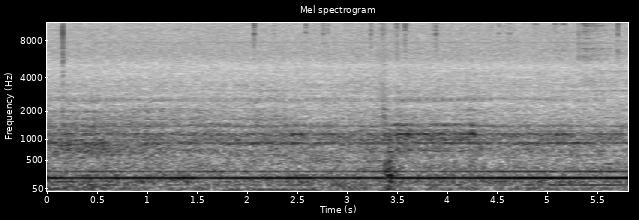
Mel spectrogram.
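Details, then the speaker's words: Realistic LAB 280 belt-drive automatic turntable, second hand, left channel weak and noisy: faint steady hum under quiet hiss with no rhythm, motor noise leaking through to the cartridge; owner suspects electromagnetic induction into the wiring. "I don't know how much you can hear the noise that is coming from the from the engine from the motor sorry"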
